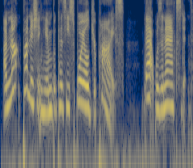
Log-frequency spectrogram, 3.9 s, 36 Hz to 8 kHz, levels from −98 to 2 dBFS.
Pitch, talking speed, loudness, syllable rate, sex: 275 Hz, 200 wpm, -20 LUFS, 6.2 syllables/s, female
